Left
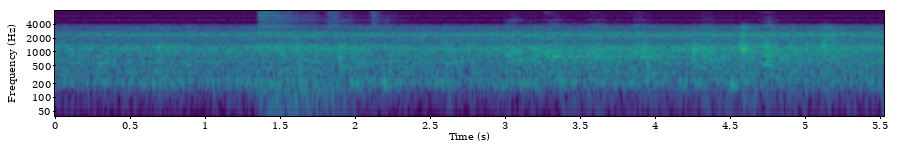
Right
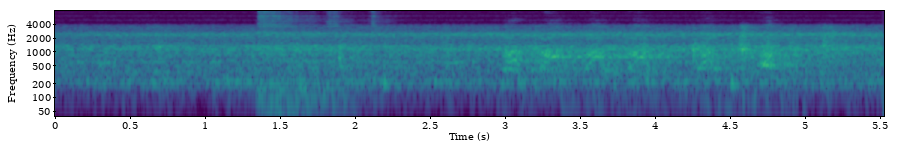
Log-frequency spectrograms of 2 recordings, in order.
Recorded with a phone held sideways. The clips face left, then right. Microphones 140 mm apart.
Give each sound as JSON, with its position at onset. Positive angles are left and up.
{"t": 1.4, "sound": "a gunshot", "side_deg": -35, "distance_m": 5.0}
{"t": 3.0, "sound": "a dog barking", "side_deg": -60, "distance_m": 1.9}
